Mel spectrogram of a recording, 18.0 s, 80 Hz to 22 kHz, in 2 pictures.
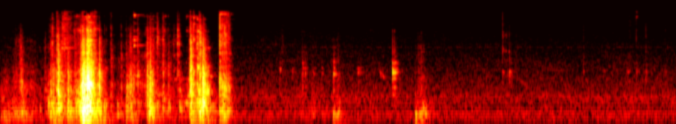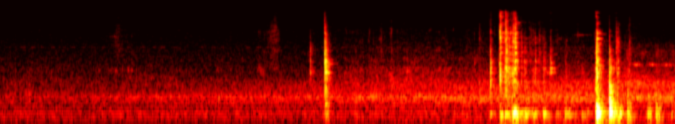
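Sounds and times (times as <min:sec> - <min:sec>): metal tools clattering: 0:00.6 - 0:03.1, 0:15.6 - 0:17.5.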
